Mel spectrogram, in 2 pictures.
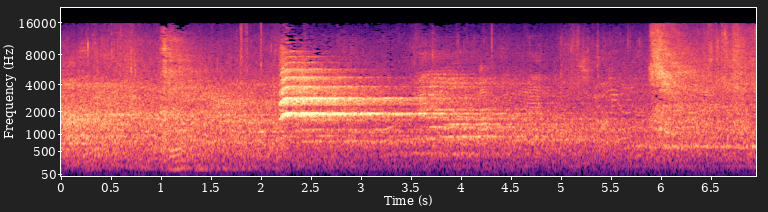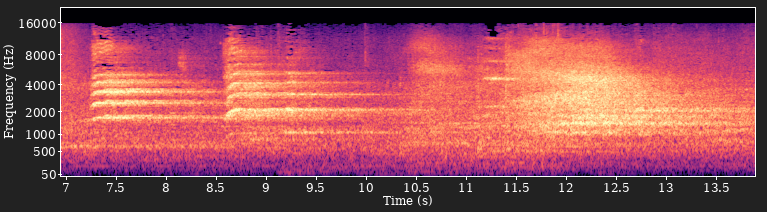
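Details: Captive beluga Nana training at Port of Nagoya Public Aquarium, 13 April 2019: a series of short, creaky, harmonic squeaks and squeals, some clustered, with human speech and hall echo mixed in.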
